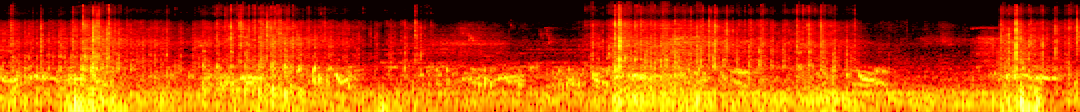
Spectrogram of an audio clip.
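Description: Home pigeons released from their loft coo in low, repeated throaty calls at close range over a steady background hum, with no talking.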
